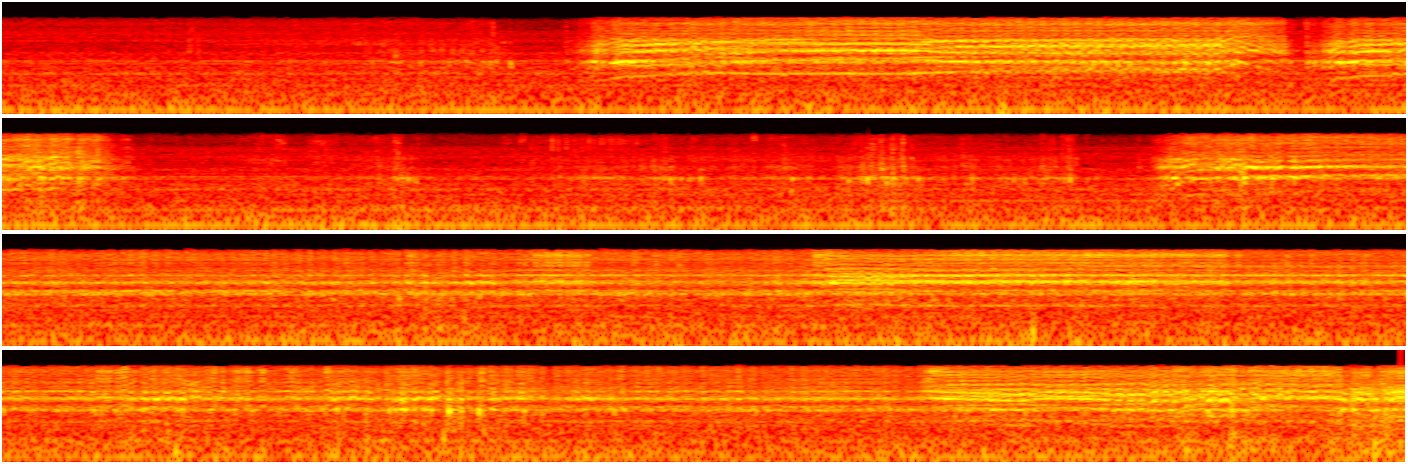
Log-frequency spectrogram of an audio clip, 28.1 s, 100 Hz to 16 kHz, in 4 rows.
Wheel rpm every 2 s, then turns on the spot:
0, 60, 160, 80, 10, 20, 60, 160, 160, 160, 160, 160, 160, 160.
8-12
